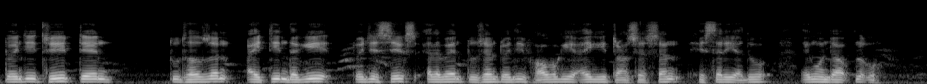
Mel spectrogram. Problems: background conversations at intervals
